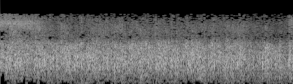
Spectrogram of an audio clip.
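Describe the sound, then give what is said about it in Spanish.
Loud, sustained applause for a band, a jazz band at the Lounge, fills the whole three seconds, a dense wash of many hands clapping at once with no pauses and no voices standing out. “me gusta, me gusta, me gusta ese aplauso fuerte para, el … de aquí de Lounge.”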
